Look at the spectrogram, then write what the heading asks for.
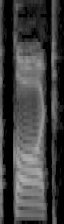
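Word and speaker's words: caught: जी एच टी है इसमें जी एच को हमेशा हम क्या रखते हैं? साइलेंट रखते हैं। तो हम क्या पढ़ते हैं? सिर्फ टी को पढ़ते हैं। तो ये हो गया कॉट ये कॉज नॉट नॉट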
